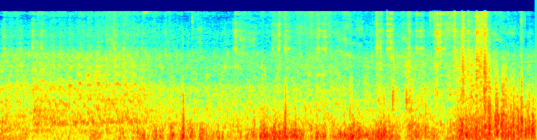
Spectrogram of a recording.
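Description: Motorcycle engine running while riding over a rough dirt trail, with irregular rumble and a few sharp knocks from the bumps.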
